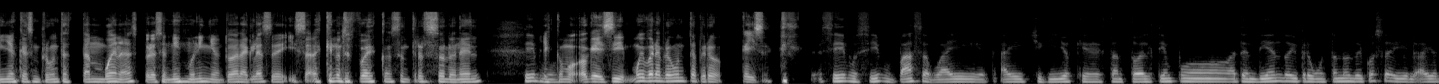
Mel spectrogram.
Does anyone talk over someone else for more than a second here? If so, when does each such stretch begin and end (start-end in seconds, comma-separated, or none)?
none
